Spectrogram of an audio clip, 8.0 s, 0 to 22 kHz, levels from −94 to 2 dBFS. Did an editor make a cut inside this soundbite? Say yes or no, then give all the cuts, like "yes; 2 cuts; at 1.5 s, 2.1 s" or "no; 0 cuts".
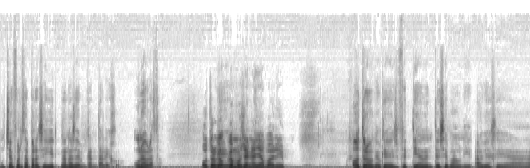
yes; 5 cuts; at 0.9 s, 1.2 s, 3.4 s, 5.7 s, 7.1 s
